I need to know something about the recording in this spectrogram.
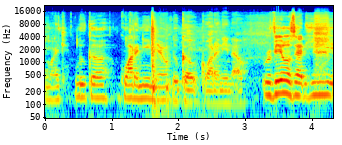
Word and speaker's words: Luca Guadagnino: that little moment yeah Luca Guadagnino that's how you say it Mike Luca Guadagnino Luca Guadagnino reveals that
